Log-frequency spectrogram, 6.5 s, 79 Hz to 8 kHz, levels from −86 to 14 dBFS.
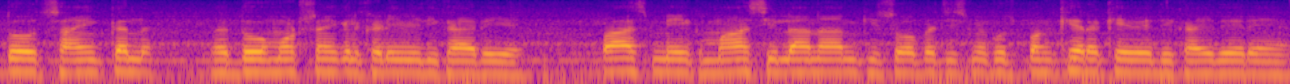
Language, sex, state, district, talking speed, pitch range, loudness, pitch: Hindi, male, Rajasthan, Bikaner, 260 wpm, 145-155 Hz, -15 LUFS, 150 Hz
